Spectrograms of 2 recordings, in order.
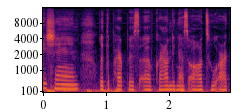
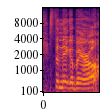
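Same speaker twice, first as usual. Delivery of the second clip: loud, high laughing line; 6 semitones higher, 11 dB louder, faster than usual. Real, not acted. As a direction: crack up while saying it. Laughing punchline.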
